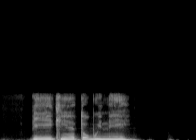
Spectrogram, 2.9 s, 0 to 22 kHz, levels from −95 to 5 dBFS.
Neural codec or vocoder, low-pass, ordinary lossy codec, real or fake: codec, 16 kHz, 16 kbps, FunCodec, trained on LibriTTS, 50 frames a second; 7.2 kHz; AAC, 64 kbps; fake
